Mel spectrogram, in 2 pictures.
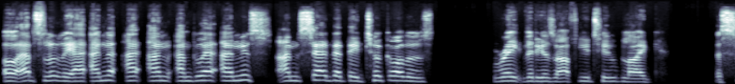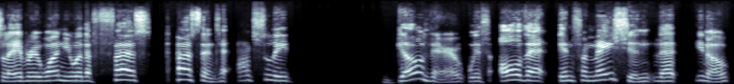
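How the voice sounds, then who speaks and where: A male caller puts on a British accent in a high, smooth voice. He stammers and corrects himself quickly. The sound is dry. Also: a bit bright, dry recording, poor audio. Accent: put-on British.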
